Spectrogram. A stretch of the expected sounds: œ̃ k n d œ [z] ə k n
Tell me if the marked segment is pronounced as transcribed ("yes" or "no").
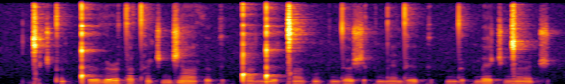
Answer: no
